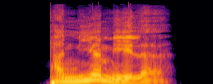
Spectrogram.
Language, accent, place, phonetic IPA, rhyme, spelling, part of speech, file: German, Germany, Berlin, [paˈniːɐ̯ˌmeːlə], -iːɐ̯meːlə, Paniermehle, noun, De-Paniermehle.ogg
- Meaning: nominative/accusative/genitive plural of Paniermehl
